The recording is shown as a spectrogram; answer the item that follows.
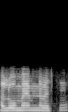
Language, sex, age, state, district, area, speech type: Hindi, female, 30-45, Uttar Pradesh, Azamgarh, rural, conversation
